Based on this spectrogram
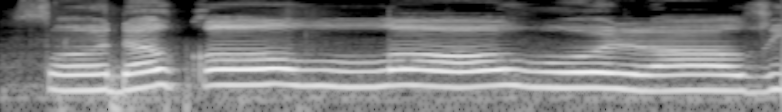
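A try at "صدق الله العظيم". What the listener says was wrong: Okay, ayah nak tinggi sikit. Sadaqallahul Azim. Tinggi.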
